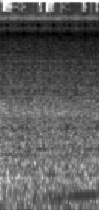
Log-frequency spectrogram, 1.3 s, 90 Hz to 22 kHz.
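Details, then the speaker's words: Ford truck idling after a 6R100 transmission replacement with a new cooler and air filter, after a test drive: low, steady, even idle hum with no knocks, misses or rhythm changes; normal idle. "she's running ready to go i'm gonna do a couple more drive cycles before we deliver it to our customer but they're gonna be very happy"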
